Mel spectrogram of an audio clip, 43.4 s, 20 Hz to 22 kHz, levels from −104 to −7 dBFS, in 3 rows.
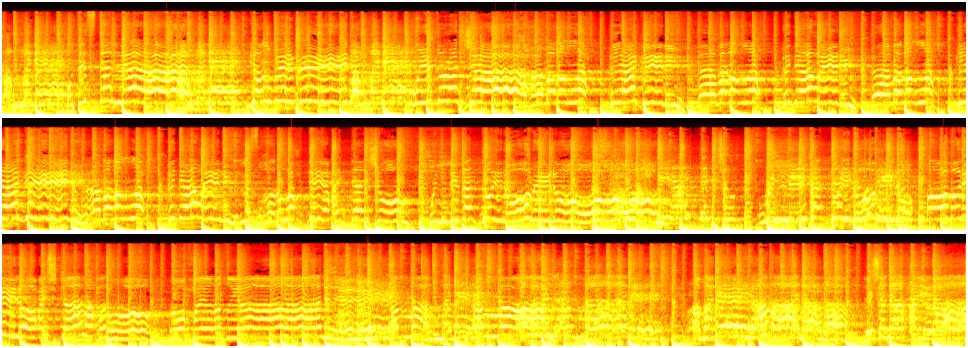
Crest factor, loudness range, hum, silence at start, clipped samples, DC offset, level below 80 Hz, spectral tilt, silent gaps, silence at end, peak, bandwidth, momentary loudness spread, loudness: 14 dB; 2 LU; none; 0 s; under 0.1%; under 0.1%; -22 dBFS; -4 dB/octave; none; 0 s; 0 dBFS; 15.5 kHz; 5 LU; -14 LUFS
